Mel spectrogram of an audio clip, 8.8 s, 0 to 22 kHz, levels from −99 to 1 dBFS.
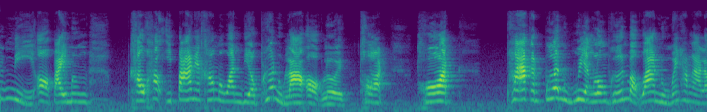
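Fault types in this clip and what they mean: No technical faults can be heard anywhere in this speech recording. The audio carries on without any break, glitch or change in level that would call for a line here.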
